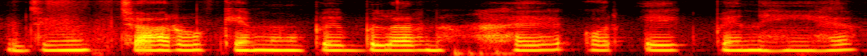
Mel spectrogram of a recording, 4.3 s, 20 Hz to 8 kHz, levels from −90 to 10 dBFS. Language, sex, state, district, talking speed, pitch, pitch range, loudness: Hindi, female, Uttar Pradesh, Lalitpur, 165 wpm, 240 Hz, 235-245 Hz, -21 LUFS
